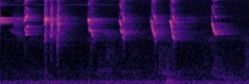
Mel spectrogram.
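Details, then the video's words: Kolibri ninja sunbird singing loudly, used as a lure for other sunbirds. Short, high, downward-sweeping chirps come singly or in small clusters, about two each second, over a faint low hum. "SEMUA Burung KOLIBRI CUEK LANGSUNG RESPON DAN GACOR Dengan PANCINGAN INI!KOLIBRI NINJA GACOR"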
